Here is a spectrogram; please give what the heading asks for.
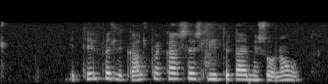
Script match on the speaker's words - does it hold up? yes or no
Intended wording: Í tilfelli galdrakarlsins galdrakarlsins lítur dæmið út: no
